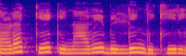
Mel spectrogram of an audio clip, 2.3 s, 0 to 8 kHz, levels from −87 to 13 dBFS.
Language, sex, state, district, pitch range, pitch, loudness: Rajasthani, female, Rajasthan, Nagaur, 185-220 Hz, 195 Hz, -14 LUFS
